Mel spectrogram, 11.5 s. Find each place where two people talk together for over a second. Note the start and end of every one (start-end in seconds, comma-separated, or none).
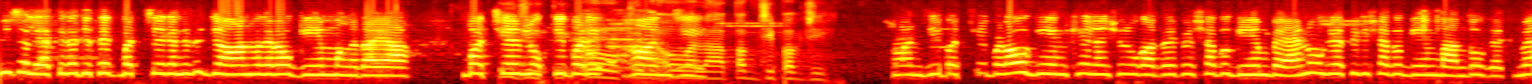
3.7-5.3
